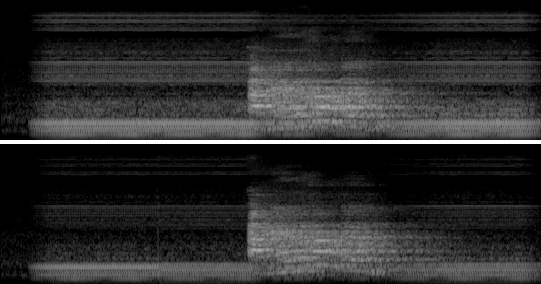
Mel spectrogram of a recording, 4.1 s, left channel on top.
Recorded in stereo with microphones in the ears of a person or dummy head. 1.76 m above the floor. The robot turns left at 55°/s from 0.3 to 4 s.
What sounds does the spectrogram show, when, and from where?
1.9 s a shout: 155° right, 2.5 m; by 2.9 s 145° left, 2.5 m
